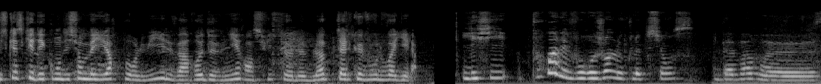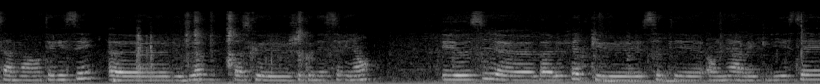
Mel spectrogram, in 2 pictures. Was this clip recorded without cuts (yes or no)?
yes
